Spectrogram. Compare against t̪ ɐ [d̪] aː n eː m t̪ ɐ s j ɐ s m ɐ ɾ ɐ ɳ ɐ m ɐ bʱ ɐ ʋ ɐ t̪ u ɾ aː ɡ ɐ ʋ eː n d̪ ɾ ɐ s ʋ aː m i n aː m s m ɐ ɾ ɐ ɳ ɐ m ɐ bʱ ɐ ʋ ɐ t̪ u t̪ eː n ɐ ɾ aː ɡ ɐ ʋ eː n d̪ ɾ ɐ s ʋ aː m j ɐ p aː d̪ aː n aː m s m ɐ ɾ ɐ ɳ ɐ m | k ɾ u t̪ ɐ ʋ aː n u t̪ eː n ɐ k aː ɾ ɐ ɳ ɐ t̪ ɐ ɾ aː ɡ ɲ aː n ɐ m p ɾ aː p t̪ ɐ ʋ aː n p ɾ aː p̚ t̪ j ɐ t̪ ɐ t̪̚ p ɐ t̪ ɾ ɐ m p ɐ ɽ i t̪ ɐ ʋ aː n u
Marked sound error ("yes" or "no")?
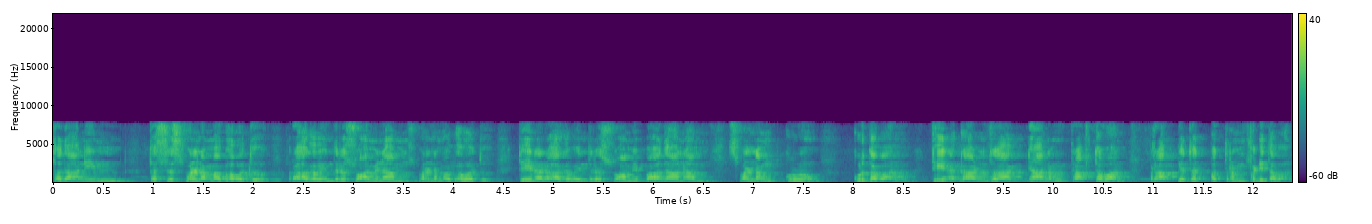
no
